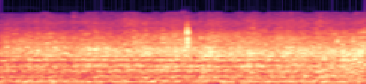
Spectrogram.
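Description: Steady background ambience of a crowded outdoor exhibition ground: an even hiss, with a faint click about a second in.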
